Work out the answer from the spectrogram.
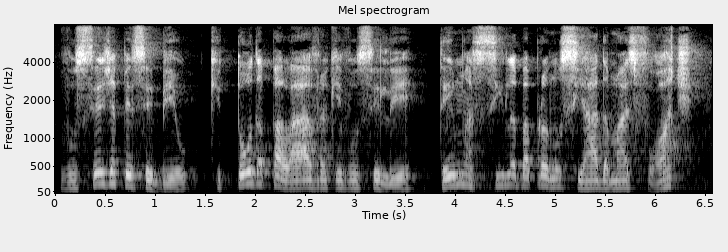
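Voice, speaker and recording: Slow, careful man teaching grammar. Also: mid-range voice, animated, pushed and bright. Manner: slow, careful, spells out words and syllables. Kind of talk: scripted narration of a grammar lesson.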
